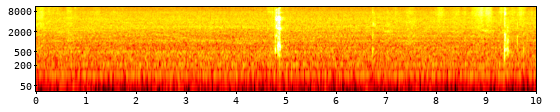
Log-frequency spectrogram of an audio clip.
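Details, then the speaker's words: Young child with hiccups: two brief sharp catches about four and a half seconds apart over quiet room noise; the child denies having hiccups when asked. "I think you do have hiccups. No? I think you do."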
